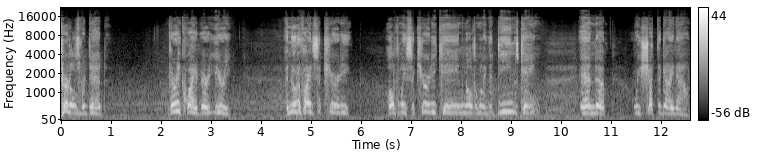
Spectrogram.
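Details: Adult male never-smoker with two bouts of vocal cord cancer, probably from secondhand smoke; one third of the vocal cords removed in 2008, leaving a raspy voice; dysphonia after partial vocal cord resection.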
